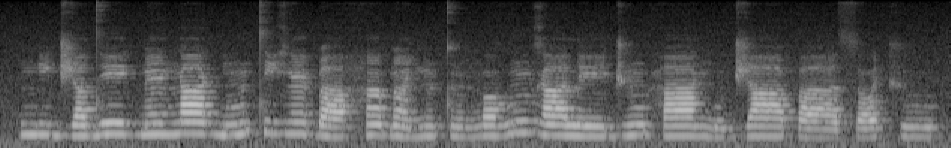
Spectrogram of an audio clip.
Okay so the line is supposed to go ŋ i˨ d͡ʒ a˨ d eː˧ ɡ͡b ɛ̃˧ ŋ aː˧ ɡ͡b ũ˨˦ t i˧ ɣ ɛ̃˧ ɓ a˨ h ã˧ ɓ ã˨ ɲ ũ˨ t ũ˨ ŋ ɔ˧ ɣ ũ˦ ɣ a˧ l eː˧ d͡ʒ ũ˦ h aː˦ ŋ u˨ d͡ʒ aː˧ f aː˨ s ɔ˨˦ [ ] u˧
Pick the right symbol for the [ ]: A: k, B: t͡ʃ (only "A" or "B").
B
